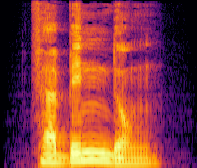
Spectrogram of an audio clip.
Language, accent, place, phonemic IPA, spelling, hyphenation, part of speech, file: German, Germany, Berlin, /fɛɐ̯ˈbɪndʊŋ(k)/, Verbindung, Ver‧bin‧dung, noun, De-Verbindung.ogg
- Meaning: 1. connection 2. compound 3. accession 4. relationship, partnership 5. ellipsis of Studentenverbindung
